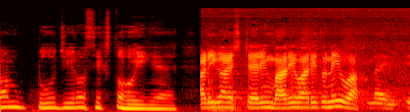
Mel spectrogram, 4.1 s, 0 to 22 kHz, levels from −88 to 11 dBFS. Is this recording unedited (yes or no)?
no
